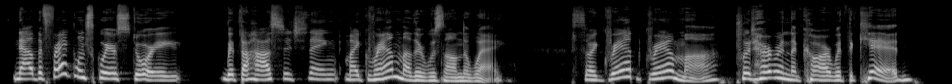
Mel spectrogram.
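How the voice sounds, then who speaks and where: A woman with a Long Island accent speaks at a fairly high pitch, making very wide pitch swings. Her loudness stays very even, and the sound is dry and close with no echo. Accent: Long Island New York. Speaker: TV news anchor and reporter. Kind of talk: acceptance speech with humorous anecdotes. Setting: stage with audience at awards event.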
